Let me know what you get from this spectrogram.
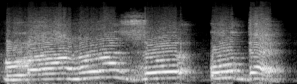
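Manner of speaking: very slow, drawn-out dictation of the example; teacher spelling it out syllable by syllable. Shown as a demonstration. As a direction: stretch each sound of "महाजोर उदय" out slowly for the class. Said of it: "teacher dictates the example".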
